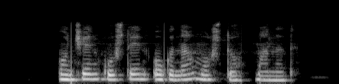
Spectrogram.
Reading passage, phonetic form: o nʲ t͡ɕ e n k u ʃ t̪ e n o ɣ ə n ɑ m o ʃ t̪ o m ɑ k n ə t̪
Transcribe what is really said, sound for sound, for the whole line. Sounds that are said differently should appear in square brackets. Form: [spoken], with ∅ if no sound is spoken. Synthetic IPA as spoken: o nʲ t͡ɕ e n k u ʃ t̪ e n o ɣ ə n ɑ m o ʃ t̪ o m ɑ [∅] n ə t̪

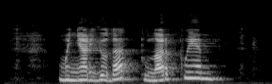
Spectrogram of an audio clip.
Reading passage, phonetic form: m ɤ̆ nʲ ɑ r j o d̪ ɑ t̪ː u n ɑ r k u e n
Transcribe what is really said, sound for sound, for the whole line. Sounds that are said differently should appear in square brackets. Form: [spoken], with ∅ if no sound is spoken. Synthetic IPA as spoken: m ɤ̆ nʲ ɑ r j o d̪ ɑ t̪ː u n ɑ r [p] u e [m]

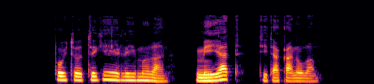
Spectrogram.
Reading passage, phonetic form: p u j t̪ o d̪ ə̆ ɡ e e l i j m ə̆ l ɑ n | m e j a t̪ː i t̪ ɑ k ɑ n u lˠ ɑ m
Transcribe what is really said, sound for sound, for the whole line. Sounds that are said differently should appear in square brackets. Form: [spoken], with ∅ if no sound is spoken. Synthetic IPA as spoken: p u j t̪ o [t̪] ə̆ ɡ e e l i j m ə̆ l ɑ n | m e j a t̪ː i t̪ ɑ k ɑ n u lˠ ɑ m

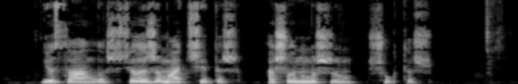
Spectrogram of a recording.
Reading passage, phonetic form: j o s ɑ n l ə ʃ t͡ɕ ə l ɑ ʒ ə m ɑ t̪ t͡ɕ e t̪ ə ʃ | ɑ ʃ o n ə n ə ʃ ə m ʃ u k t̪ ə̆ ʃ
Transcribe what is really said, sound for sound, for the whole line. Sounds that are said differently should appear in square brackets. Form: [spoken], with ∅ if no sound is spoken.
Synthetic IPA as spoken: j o s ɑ n l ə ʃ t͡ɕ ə l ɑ ʒ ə m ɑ t̪ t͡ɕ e t̪ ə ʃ | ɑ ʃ o n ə [m] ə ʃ ə m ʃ u k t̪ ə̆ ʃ

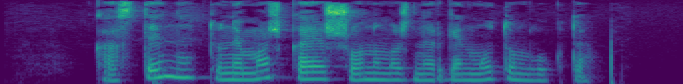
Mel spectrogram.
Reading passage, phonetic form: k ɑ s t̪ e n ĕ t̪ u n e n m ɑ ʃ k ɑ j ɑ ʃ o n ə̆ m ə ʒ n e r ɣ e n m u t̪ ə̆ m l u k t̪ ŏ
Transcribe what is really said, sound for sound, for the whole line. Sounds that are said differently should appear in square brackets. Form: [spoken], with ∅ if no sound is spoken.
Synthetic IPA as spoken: k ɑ s t̪ e n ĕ t̪ u n e [∅] m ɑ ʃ k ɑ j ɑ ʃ o n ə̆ m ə ʒ n e r ɣ e n m u t̪ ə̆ m l u k t̪ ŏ

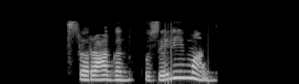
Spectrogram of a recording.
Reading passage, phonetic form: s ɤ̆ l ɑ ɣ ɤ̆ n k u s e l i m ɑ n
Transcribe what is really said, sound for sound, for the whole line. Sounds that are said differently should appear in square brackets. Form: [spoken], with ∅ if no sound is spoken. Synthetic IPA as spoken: s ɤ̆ [ɾ] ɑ ɣ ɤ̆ n k u [z] e l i m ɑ n

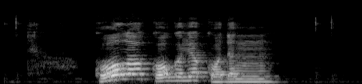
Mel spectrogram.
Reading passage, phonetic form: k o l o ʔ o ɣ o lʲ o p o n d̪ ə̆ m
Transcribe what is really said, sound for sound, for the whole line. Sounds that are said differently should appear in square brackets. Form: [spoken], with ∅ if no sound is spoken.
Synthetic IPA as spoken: k o l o [k] o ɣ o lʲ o [k] o [∅] d̪ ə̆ [n]

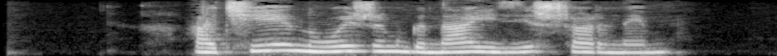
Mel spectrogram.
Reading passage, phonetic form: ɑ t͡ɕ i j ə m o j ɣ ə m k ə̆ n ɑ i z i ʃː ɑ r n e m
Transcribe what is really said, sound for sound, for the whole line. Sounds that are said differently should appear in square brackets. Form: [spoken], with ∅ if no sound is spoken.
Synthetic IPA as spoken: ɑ t͡ɕ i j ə [n] o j [ʒ] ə m [ɡ] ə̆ n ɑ i z i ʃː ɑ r n e m

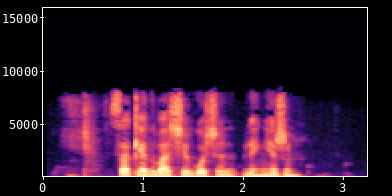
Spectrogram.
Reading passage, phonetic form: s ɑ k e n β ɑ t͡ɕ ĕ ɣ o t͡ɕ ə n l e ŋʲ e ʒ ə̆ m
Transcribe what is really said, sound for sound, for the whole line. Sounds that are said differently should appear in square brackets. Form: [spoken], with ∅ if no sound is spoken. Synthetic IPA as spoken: s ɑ k e n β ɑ t͡ɕ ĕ ɣ o t͡ɕ ə n l e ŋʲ e ʒ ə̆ m

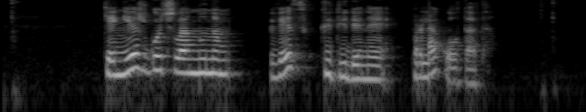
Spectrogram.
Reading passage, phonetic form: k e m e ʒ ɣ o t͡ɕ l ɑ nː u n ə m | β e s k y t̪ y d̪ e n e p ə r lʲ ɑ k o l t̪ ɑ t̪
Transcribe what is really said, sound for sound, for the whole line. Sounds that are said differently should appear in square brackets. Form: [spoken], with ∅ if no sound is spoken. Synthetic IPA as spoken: k e [ŋ] e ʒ ɣ o t͡ɕ l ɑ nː u n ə m | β e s k y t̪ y d̪ e n e p ə r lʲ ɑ k o l t̪ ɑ t̪

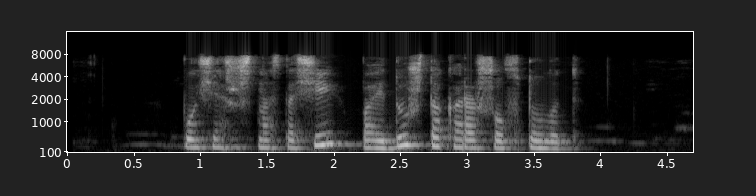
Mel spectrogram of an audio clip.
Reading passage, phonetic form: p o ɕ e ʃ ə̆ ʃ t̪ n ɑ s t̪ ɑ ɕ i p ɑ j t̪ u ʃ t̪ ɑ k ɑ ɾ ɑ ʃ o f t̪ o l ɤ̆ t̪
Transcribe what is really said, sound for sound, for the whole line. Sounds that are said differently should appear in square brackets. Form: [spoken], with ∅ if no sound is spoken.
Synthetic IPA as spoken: p o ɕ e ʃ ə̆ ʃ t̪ n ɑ s t̪ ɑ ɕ i p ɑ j [d̪] u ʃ t̪ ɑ k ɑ ɾ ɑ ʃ o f t̪ o l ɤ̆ t̪

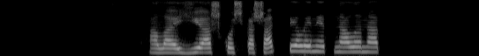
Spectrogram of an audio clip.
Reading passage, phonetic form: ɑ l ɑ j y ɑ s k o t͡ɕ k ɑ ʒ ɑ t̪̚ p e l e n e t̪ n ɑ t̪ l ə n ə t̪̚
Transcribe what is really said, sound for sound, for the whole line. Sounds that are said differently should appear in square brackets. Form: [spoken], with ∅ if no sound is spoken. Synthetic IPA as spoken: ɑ l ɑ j y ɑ [ʃ] k o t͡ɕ k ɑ [ʃ] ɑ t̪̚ p e l e n e t̪ n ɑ [∅] l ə n [ɑ] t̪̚

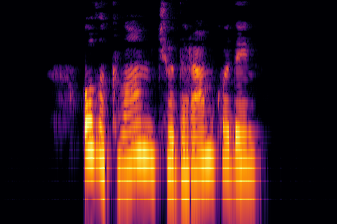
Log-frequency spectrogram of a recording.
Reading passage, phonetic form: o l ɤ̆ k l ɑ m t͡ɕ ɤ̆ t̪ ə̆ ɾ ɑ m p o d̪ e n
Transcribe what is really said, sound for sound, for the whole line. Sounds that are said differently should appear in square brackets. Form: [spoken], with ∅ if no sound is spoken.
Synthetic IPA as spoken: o l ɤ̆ k l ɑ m t͡ɕ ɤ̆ [d̪] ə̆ ɾ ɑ m [k] o d̪ e n

